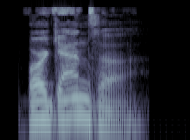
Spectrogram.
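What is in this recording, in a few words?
"organza", English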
